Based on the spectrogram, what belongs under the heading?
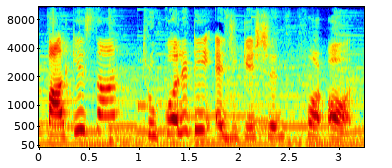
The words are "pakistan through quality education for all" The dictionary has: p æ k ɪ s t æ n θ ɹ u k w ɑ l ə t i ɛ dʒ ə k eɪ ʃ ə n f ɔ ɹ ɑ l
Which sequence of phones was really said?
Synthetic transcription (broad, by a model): p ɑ k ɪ s t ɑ n t ɹ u k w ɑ l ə t i ɛ dʒ ə k eɪ ʃ ə n f ɔ ɹ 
